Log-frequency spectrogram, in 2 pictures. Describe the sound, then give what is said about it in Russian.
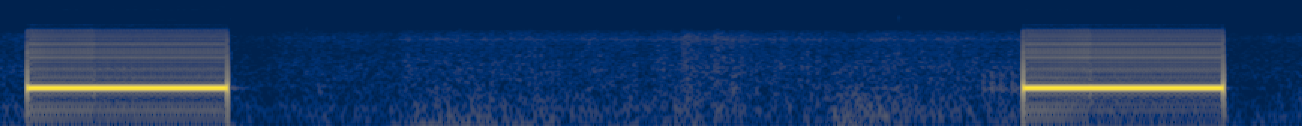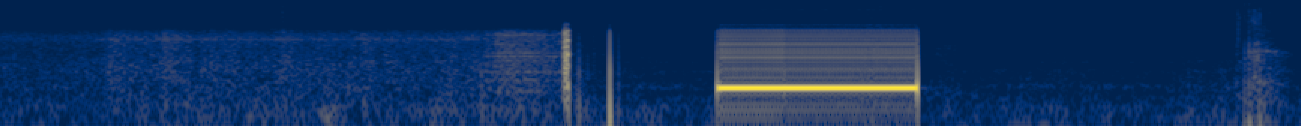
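A telephone ringback tone repeats three times on a call to People's Deputy Anton Gerashchenko, adviser to Interior Minister Arsen Avakov. Each steady buzzing ring lasts about a second, with roughly four-second gaps of quiet line noise between, and nobody picks up. “Не берет трубку пока Антон Юрьевич, но, может быть, сейчас все-таки поднимет.”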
